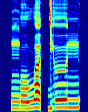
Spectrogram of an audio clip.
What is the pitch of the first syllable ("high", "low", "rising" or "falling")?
rising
